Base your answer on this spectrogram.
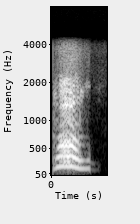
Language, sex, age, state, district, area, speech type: Maithili, male, 60+, Bihar, Sitamarhi, rural, conversation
